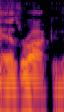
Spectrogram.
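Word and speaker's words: Ezeiruaku: Ezeraku, yeah, it is. Ezeraku, yeah. Okay, Ezeraku, okay.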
